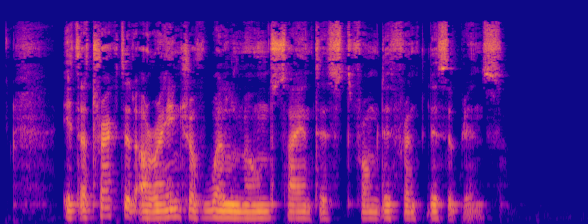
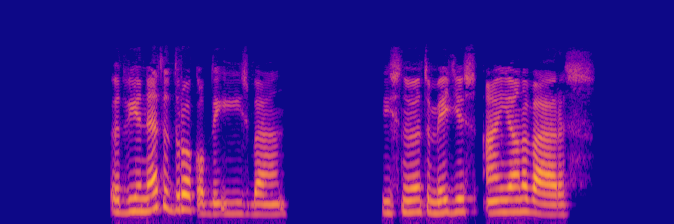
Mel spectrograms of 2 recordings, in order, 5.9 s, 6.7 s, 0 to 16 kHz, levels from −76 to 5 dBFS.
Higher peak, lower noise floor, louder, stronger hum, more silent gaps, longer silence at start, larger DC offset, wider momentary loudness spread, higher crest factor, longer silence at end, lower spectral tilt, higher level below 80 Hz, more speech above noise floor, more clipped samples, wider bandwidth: about the same, 0 dBFS vs 0 dBFS; second, -72 dBFS vs under -90 dBFS; about the same, -17 LUFS vs -17 LUFS; neither; second, none vs 2.89-3.81 s; second, 0.05 s vs 1.1 s; neither; about the same, 10 LU vs 12 LU; about the same, 20 dB vs 18 dB; about the same, 0.85 s vs 0.85 s; second, -2 dB/octave vs -6 dB/octave; first, -56 dBFS vs -66 dBFS; second, 54 dB vs over 73 dB; neither; first, 11.5 kHz vs 7.4 kHz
